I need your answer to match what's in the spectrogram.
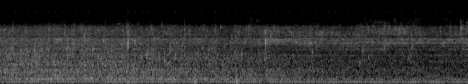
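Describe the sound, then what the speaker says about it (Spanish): Salted water being poured onto meat cooking in a pot, a steady trickling and gurgling pour with a low hum and a few small clinks, no talking. "Vamos a ponerle el agua con la sal."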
